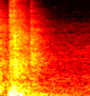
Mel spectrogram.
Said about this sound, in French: on vient de cogner à la porte.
